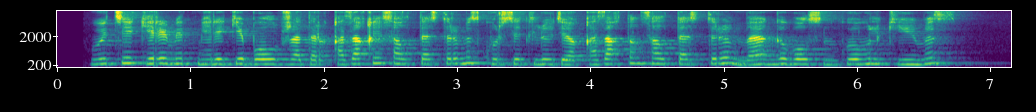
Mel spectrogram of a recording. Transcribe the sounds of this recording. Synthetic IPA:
wɵt̪e̞kʲʰe̞ɾe̞me̞t̪me̞ɾe̞kʲe̞bo̞lˠəpʒɑt̪əɾqʰɑzɑqijsɑlˠt̪̚d̪æst̪ʏɾɪmɪzkʲʰɵɾse̞t̪ɪlud̪e̞qʰɑzɑq̚t̪əɴsɑlˠt̪̚d̪æst̪ʏɾɪmæŋɡʲɪbo̞lˠsəŋkʲʰɵŋɪlkʲʰijɪmɪz

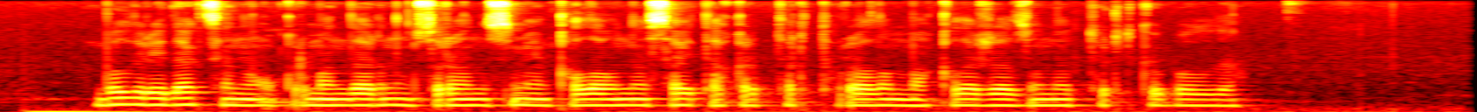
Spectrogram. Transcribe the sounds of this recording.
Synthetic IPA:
bʊlˠɾe̞d̪ak̚t̪sɨjanəɴo̰qə̰ɾmɑnd̪ɑɾənəɴsʊɾɑnəsəme̞ɴqʰɑlˠɑwənɑsɑjt̪ʰɑqəɾəp̚t̪ɑɾt̪ʰuɾʔɑlˠəmɑqɑlˠɑʒɑzuənɑt̪ʰʏɾt̪kʲɪbo̞lˠd̪ə

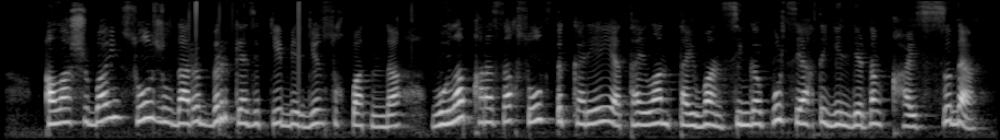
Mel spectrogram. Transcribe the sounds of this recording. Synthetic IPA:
ɑlˠɑʃəbɑjso̞lˠʒəlˠd̪ɑɾəbɪɾɡʲæze̞t̪̚kʲe̞be̞ɾɡʲe̞nsʊqpɑt̪ənd̪ɑwo̞jlˠɑp̚qʰɑɾɑsɑqsolˠt̪ɪst̪ɪkʰːoɾʲe̞jat̪ʰɑjlˠɑndt̪ʰːɑjvɑnsiŋɡɑpursijɑqt̪əje̞ld̪e̞ɾd̪ɪɴqʰɑjsə̥səd̪ɑ

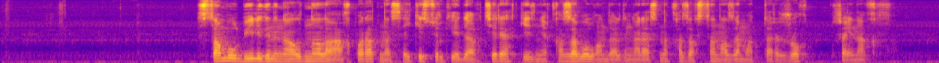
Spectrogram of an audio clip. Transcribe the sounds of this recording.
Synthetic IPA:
st̪ɑmbulˠbijlɪɡʲɪnɪŋɑlˠd̪ənɑlˠɑːqpɑɾɑt̪ənɑsæjkʲe̞st̪ʰʏɾkʲijɑd̪ɑʁət̪ʰe̞ɾɑqt̪̚kʲʰe̞zɪne̞qʰɑzɑbo̞lˠʁɑnd̪ɑɾd̪əɴɑɾɑsənd̪ɑqʰɑzɑqst̪ɑnɑzɑmɑt̪ːɑɾəʒo̞q | ʒ̥ɑjnɑqə̥f

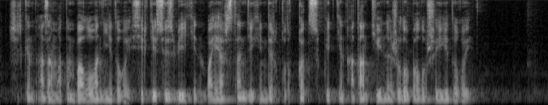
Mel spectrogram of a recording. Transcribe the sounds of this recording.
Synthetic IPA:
ʃɪɾkʲɪnɑ̰zɑmɑt̪ənbɑlˠuɑne̞d̪ɪʁo̞jse̞ɾkʲe̞sɵzbe̞jekʲe̞nɪbɑjɑɾəst̪ɑnd̪e̞kʲe̞nd̪e̞ɾqʰʊd̪əqːɑt̪ʰʏ̥sɪ̥p̚kʲʰe̞t̪kʲe̞nɑ̰t̪ɑnt̪ʰʏjenɪʒʊlˠəpɑlˠuʃəe̞d̪ɪʁo̞j

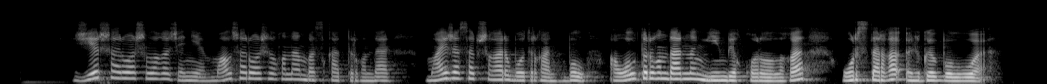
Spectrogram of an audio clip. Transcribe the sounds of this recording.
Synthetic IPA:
ʒe̞ɾʃɑɾuwɑʃəlˠəʁəʒæne̞mɑlˠʃɑɾuwɑʃəlˠəʁənɑnbɑsqɑt̪ʰʊɾʁənd̪ɑɾ | mɑjʒɑsɑpʃəʁɑɾəp̬wo̞t̪əɾʁɑnbʊlˠɑ̰wəlˠt̪ʰʊɾʁənd̪ɑɾənəɴje̞ŋbe̞k̚qʰo̞ɾlˠəlˠəʁəwo̞ɾəst̪ɑɾʁɑʔʏlɡʲɪbo̞lˠuə̰

